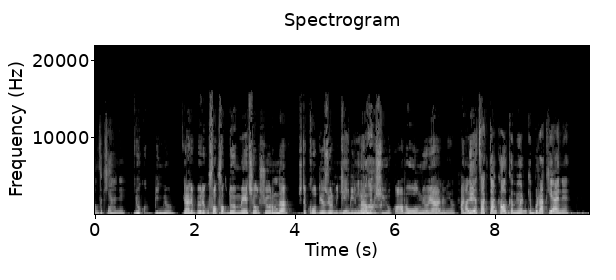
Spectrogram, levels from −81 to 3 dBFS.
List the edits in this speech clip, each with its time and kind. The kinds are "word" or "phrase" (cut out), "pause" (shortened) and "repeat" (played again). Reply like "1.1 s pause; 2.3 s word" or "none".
1.7 s pause; 7.2 s pause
